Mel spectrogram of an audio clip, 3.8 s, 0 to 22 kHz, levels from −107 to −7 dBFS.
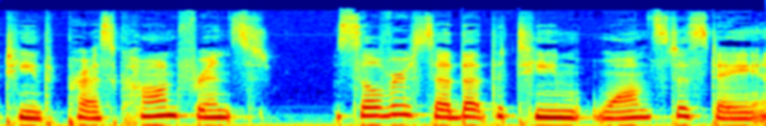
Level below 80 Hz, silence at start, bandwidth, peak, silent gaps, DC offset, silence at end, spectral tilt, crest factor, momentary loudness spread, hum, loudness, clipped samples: -42 dBFS; 0.05 s; 16 kHz; -2 dBFS; none; 1%; 0 s; -5.5 dB/octave; 16 dB; 7 LU; none; -17 LUFS; under 0.1%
